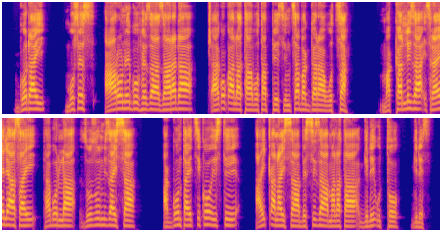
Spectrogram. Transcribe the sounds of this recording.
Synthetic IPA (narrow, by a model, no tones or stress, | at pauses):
ɡɔd̪ɐj | mʊsɛs | aːɾɔːnɛɡufɛzɐzaːɾɐd̪ɐ | t͡ʃʼaːkʼɔkʼaːlɐt̪aːbɔt̪ɐpːɛsɪnt͡sːɐbɐɡːɐɾɐwɔt͡sːɐ | mɐkːɐlːɪzɐʔɪsɾaːʔelɪɐːsɐjt̪ɐbɔlːɐzuzʊmɪzɐjsːɐ | ʔɐɡːɔnt̪ɐɪt͡sʼːɪkɔɪst̪ːɪ | hɐ̰jkʼːɐnɐjsːɐbɛsːɪzɐmɐlɐt̪aːɡɪd̪ɪʊt̪ːɔ | ɡɪd̪ɛs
